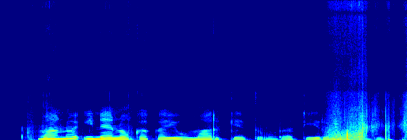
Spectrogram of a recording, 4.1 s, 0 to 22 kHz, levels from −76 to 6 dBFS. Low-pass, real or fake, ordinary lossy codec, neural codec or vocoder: none; real; none; none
